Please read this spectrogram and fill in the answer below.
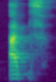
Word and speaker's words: hâte: donc on prononce h sans prononcer le H et c'est vraiment très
